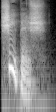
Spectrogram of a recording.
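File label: "sheepish", British English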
